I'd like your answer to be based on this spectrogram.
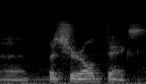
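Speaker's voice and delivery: quiet, sarcastic voice. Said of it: "She says it sarcastically".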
